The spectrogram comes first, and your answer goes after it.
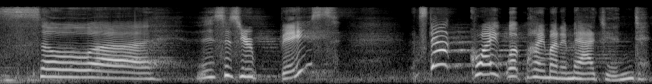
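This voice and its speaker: Tiny game fairy sidekick, extremely high squeaky childlike voice, swooping and chatty, music behind. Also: female voice, slow, full character voice. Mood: curious, sympathetic. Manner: childlike, expressive, speaks of self in third person. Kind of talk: video game cutscene voice acting.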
